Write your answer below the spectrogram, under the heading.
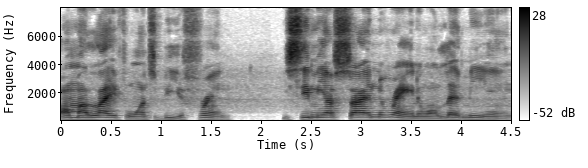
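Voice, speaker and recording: With fairly even intonation, a man of medium pitch talks at a moderate pace. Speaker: poet. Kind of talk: spoken word poem. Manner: rhythmic, pleading, emotional delivery. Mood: hurt, plaintive. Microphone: webcam.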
